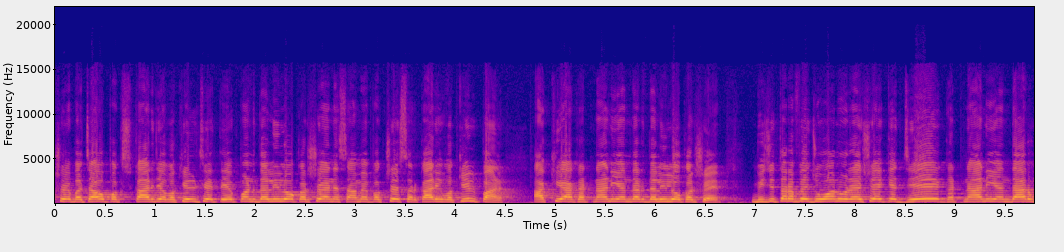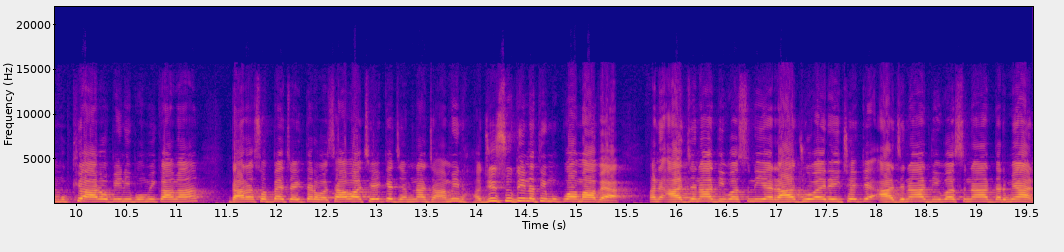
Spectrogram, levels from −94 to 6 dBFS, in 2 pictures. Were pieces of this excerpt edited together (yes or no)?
no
